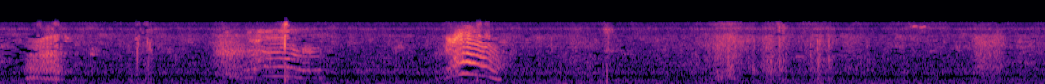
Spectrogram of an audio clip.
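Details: Bengal cats play, the big adult cat doing most of the noise-making as a kitten keeps going after it: a short, harmonic meow bending down in pitch, among soft scuffling.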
